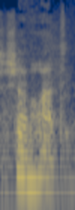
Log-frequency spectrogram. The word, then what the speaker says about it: Shavuot: The Jewish festival of Shavuot, am I pronouncing that right? – I believe it's Shavuot.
